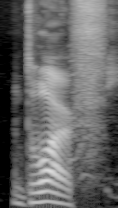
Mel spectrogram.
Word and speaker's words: dwarf: eoin animal donkey incorrect dwarf rhymes with scarf now say darf can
